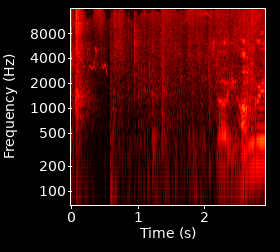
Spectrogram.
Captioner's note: footsteps approaching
